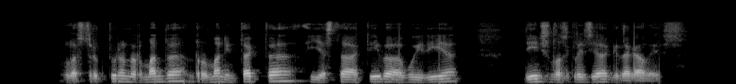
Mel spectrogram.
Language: Catalan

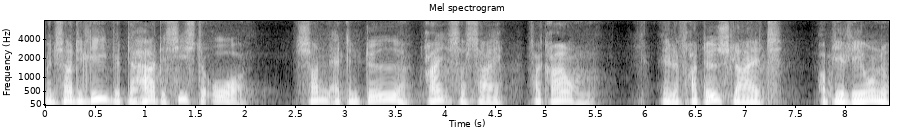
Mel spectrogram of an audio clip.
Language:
Danish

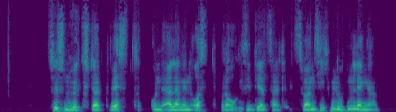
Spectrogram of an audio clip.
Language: German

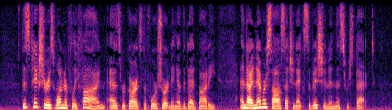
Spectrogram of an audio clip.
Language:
English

